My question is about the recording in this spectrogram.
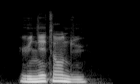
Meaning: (adjective) 1. extensive (wide) 2. widespread; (verb) past participle of étendre
- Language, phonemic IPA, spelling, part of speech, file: French, /e.tɑ̃.dy/, étendu, adjective / verb, Fr-étendu.ogg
